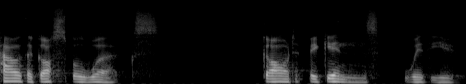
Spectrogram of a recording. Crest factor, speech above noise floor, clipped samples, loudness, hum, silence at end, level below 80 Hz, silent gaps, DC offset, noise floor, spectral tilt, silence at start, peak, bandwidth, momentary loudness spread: 22 dB; 52 dB; under 0.1%; -30 LUFS; none; 0.15 s; -72 dBFS; 2.31-2.51 s; under 0.1%; -81 dBFS; -7 dB/octave; 0 s; -8 dBFS; 15.5 kHz; 20 LU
